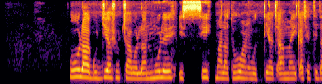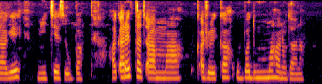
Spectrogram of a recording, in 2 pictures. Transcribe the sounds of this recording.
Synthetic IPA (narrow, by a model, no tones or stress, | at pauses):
pʼuːlaːɡʊd͡ʒːɪjɐʃʊt͡ʃːaːbɔlːɐnmʊlɛɪsːɪmɐlɐt̪ɔhʊwɐnoːt̪ːɪjɐt͡ʃʼaːmːɐjkʼɐt͡ʃɛt̪ːɪd̪aːɡe̞ːmiːt͡ʃːe̞ːsɪʊbːɐ | hɐkʼɐɾɛt̪ːɐt͡ʃʼaːmːaː | kʼɐʃ̬ɔjkːɐʊbːɐd̪ʊmːɐɦɐnɔt̪aːnɐ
